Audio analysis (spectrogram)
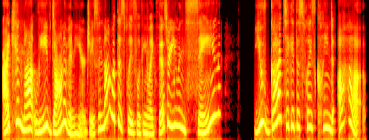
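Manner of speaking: high, emphatic acted telling-off; exasperated scolding. Nancy refusing to leave her son there, exasperated. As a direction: scold him with rising exasperation.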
